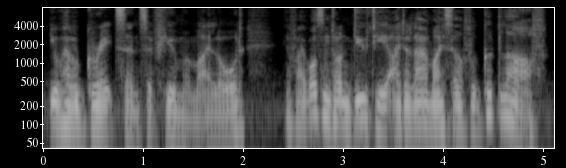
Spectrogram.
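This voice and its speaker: An actor playing a dutiful, precise Imperial officer in a video game, speaking formally and deferentially. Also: male voice, fairly low pitch, expressive, normal speed, husky. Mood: composed, pleased.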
